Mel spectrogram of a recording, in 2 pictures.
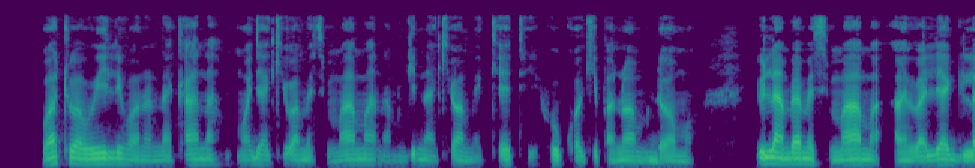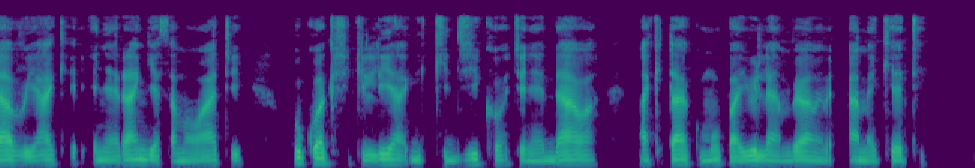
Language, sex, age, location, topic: Swahili, male, 18-24, Kisumu, health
